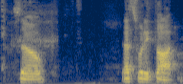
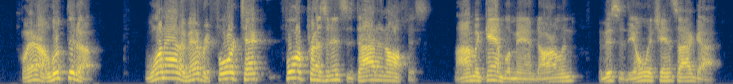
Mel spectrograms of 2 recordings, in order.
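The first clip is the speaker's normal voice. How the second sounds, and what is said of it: Weak put-on Texan accent. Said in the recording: “I do this with a Texan accent. I used to have a good Texan accent, but I forgot it.”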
